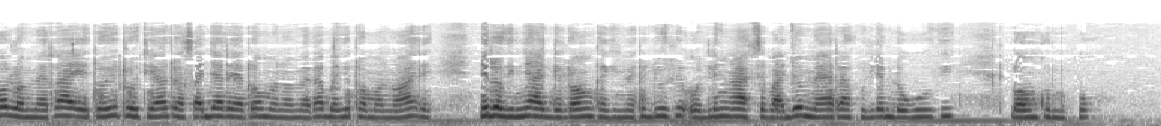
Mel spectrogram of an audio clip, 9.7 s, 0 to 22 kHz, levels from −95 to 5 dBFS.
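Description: Throughout, s sounds are gritty and metallic, likely heavy HE-AAC compression near 12 kbps. A spectrogram shows blocky, copied-looking treble ending sharply at 11.5 kHz.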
